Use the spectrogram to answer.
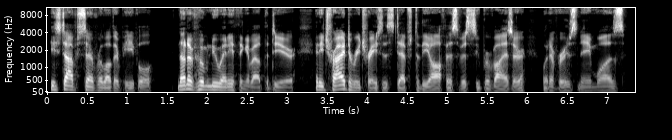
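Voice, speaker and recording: A man's voice: low voice, quick pace, few pauses, a bit bright, no room sound. Man narrating, close and dry. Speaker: story narrator. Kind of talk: dramatic scripted narration.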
